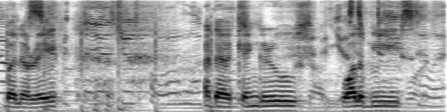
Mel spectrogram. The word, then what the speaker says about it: Ballarat: It's a little bit Ballarat. But, Nazri, it's pronounced Ballarat.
